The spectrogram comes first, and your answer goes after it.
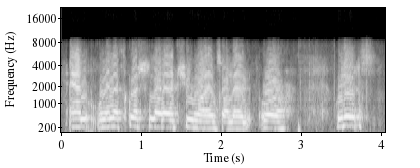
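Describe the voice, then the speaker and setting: A woman's voice: medium pitch, moderate pace, a little hiss or hum. A woman math teacher lecturing a class and quizzing her students with questions as she goes. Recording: dull, lo-fi classroom recording.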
